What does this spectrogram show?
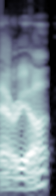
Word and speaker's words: Marriott: it's really that Mar how do you say Marriott Marriot like Chariot and I remember the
